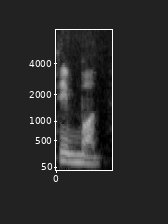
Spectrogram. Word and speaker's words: তিব্বত: যেমন দেখো তিব্বত ব এর সঙ্গে যুক্ত হয়েছে, আছে তো উচ্চারণ তিব্বত।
